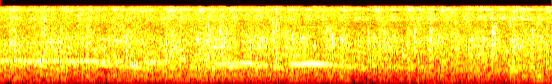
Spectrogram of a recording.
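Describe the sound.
A church audience claps in dense, steady applause that runs for several seconds without a break, with a voice faintly audible above it.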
